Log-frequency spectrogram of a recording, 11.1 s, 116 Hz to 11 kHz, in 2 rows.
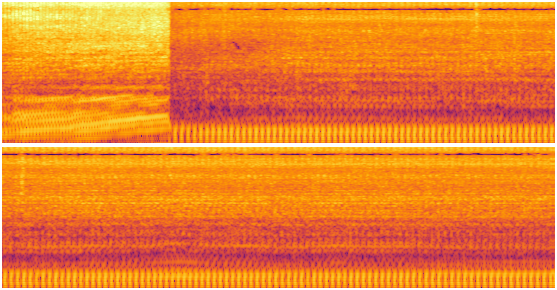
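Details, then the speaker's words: TAO 110cc ATV with a brand-new replacement engine, governed to about half throttle, being ridden: small single thumps along at a steady, even beat with no knocks or misses; runs pretty good; normal running. "We've got it governed back to about half throttle. Still fast for a little guy. But runs pretty good."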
